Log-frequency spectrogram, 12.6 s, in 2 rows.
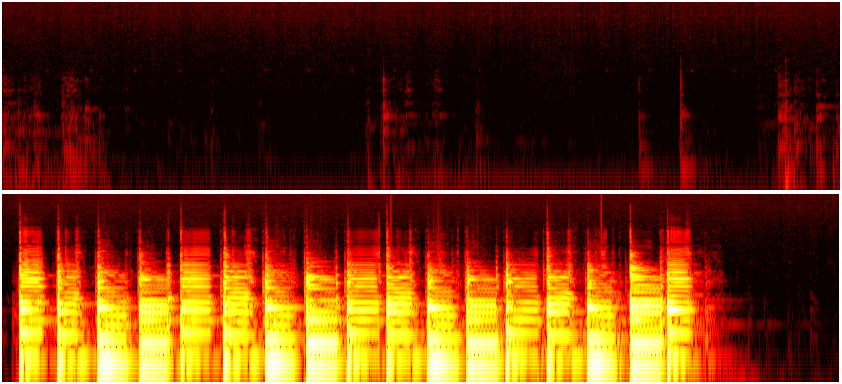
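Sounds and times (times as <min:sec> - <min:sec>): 
bass line: 0:06.4 - 0:11.5.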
